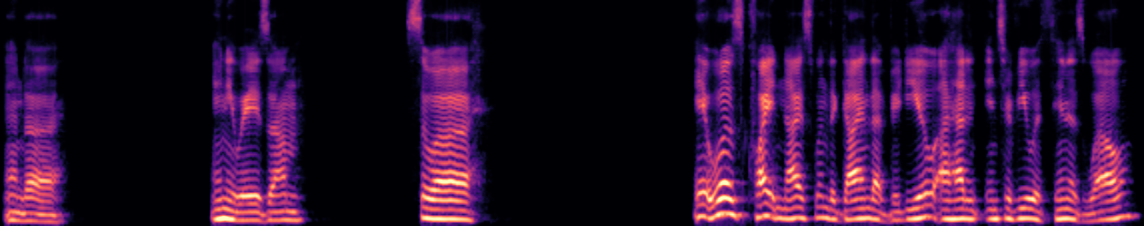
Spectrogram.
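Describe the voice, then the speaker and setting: Male host, mid-range pitch, easygoing, filler-heavy delivery. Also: slow, pauses often. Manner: relaxed, with frequent uh fillers. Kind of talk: casual interview chat.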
